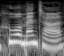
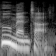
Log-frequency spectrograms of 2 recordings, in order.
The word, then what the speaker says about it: huomenta: Hyvää is pronounced roughly hyvää, while huomenta sounds like huumenta.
